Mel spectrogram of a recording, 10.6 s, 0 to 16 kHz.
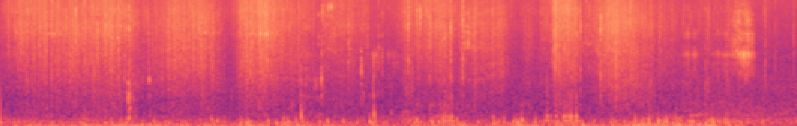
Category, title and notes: Sound effects > Natural elements and explosions
Spider web - stick - 1
Subject : Removing a spiderweb with a stick. Handheld Rode NT5 microphone with a WS8 Wind-cover. Date YMD : 2025 04 22 Location : Indoor inside a barn Gergueil France. Hardware : Tascam FR-AV2, Rode NT5 WS8 windcover. Weather : Processing : Trimmed and Normalized in Audacity. Maybe some Fade in/out.
Rode, FR-AV2, halloween, Tascam, spooky, NT5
